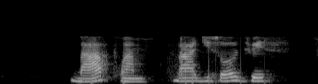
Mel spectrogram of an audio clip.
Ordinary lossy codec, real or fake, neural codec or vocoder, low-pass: AAC, 24 kbps; real; none; 3.6 kHz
